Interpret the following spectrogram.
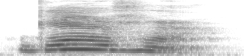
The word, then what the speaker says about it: guerra: takie zbitki jak go ue i i to wymawiamy jak polskie steki czyli tego to nie czytamy guerra tak samo gdy mówimy gitara gitara osp w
